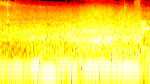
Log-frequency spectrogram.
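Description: A car engine running with a steady low hum that wavers in pitch about half a second in.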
